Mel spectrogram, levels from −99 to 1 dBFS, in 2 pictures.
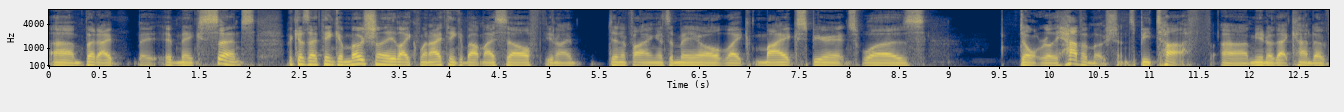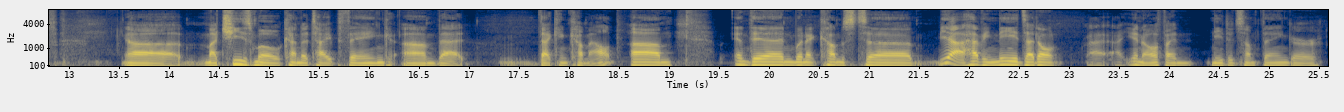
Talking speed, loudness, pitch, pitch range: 165 wpm, -19 LUFS, 110 Hz, 105-120 Hz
